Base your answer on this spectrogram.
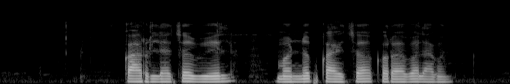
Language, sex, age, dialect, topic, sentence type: Marathi, male, 18-24, Varhadi, agriculture, question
